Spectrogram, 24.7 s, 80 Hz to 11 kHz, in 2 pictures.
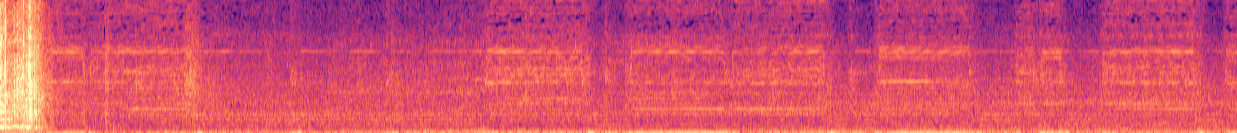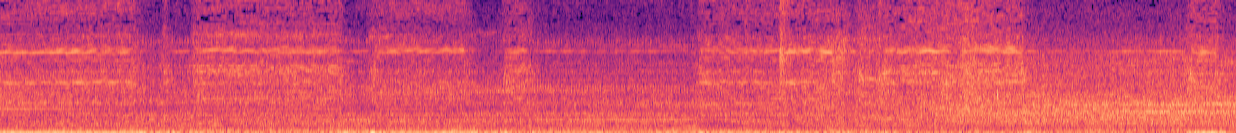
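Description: A 3D printer running, its stepper motors humming and whining in tones that swell and drop every second or two. A sharp knock right at the start as a box is handled.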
